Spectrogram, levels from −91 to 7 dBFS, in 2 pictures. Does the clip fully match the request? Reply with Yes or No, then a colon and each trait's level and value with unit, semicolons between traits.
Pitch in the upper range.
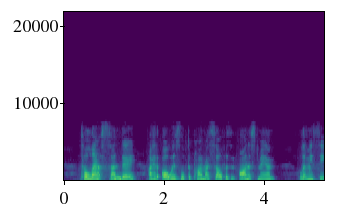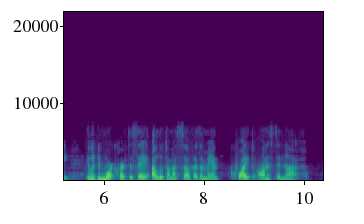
Yes: high, 245 Hz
